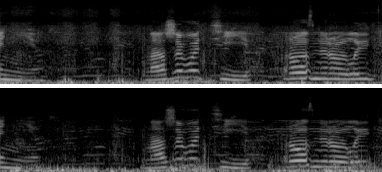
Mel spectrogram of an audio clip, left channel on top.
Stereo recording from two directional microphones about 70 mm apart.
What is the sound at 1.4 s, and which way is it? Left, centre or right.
Speech, right.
